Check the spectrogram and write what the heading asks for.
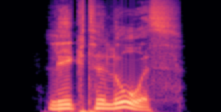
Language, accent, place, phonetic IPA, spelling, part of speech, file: German, Germany, Berlin, [ˌleːktə ˈloːs], legte los, verb, De-legte los.ogg
- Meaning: inflection of loslegen: 1. first/third-person singular preterite 2. first/third-person singular subjunctive II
